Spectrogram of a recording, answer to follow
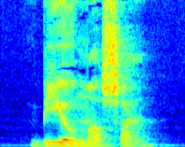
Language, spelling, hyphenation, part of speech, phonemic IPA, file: Dutch, biomassa, bio‧mas‧sa, noun, /ˈbi.oːˌmɑ.saː/, Nl-biomassa.ogg
- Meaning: 1. biomass (total mass of living things) 2. biomass (vegetation or other organic matter used as fuel)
